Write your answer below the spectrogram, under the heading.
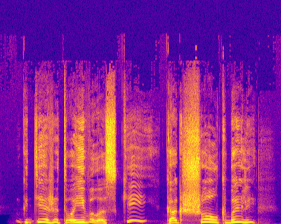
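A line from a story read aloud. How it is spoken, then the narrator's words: Tearful murmuring. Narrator (Russian): приговаривала она сквозь слезы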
